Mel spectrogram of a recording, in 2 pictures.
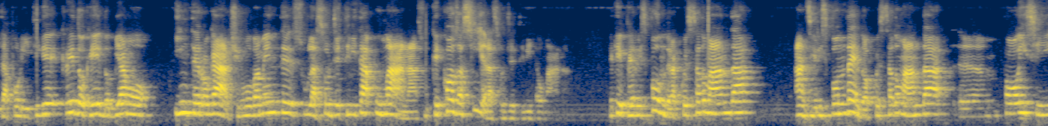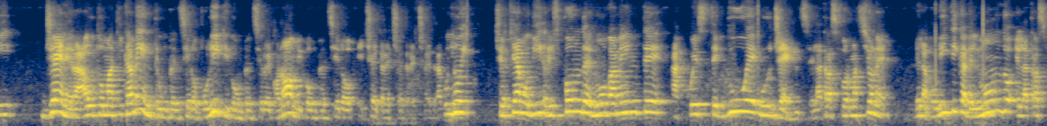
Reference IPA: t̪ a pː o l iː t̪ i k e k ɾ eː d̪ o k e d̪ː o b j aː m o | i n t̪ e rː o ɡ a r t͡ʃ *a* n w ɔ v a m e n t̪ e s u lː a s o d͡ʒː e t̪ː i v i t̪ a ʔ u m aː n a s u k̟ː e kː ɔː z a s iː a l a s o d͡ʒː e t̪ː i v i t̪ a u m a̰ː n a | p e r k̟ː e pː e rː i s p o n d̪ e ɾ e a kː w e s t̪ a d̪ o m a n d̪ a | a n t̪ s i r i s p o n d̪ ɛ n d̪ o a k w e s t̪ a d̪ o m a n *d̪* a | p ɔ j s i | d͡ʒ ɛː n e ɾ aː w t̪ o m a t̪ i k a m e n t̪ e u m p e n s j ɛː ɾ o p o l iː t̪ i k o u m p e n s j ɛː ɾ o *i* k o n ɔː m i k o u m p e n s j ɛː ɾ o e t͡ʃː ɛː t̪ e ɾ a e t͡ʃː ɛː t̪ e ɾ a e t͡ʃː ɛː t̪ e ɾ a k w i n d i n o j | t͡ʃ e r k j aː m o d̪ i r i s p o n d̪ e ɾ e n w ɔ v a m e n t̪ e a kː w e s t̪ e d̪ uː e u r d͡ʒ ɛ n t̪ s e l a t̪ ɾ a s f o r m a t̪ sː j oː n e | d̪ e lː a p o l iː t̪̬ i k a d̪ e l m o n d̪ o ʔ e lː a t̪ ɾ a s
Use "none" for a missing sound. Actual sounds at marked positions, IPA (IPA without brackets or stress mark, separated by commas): i, d̪, e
